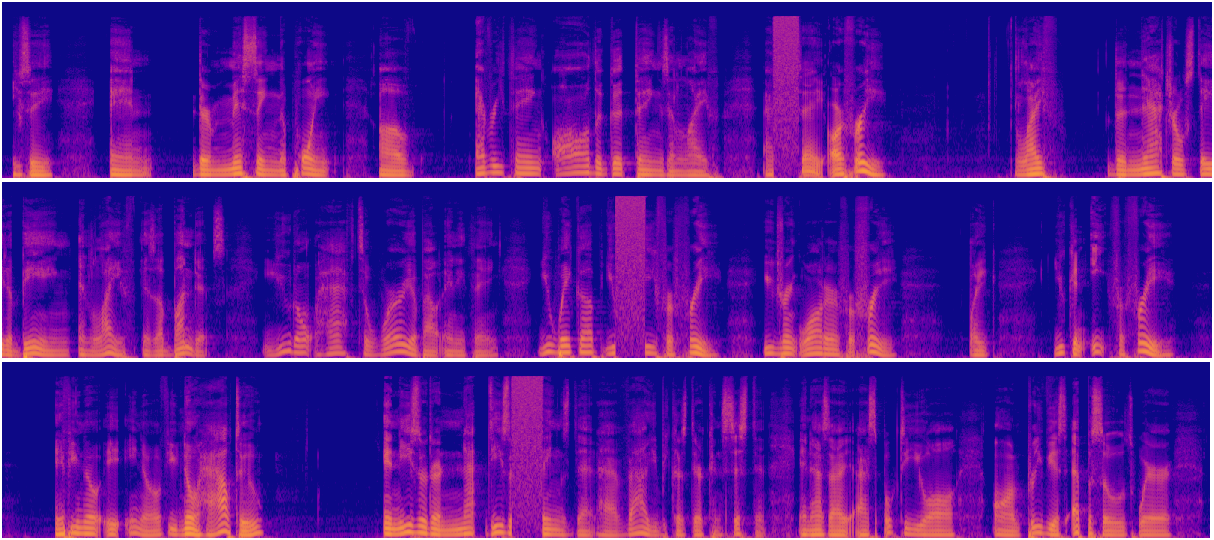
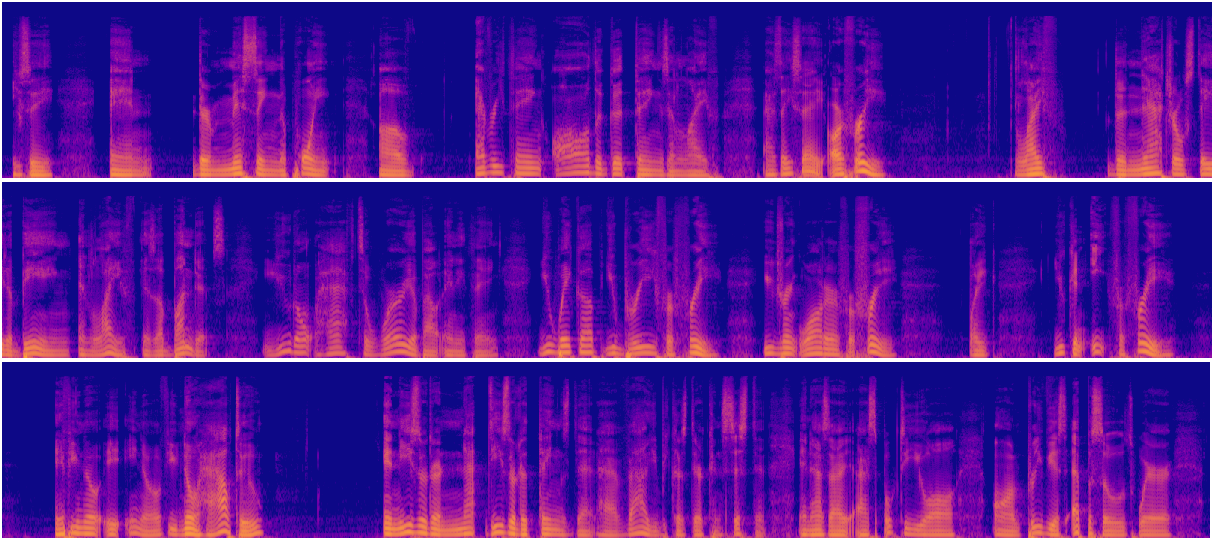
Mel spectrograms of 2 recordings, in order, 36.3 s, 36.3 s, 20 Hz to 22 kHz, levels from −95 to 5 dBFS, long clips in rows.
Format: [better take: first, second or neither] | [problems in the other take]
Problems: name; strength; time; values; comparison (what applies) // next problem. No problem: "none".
second | audio cutting out; filled with static; at 7.5 s, at 18 s and at 29 s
